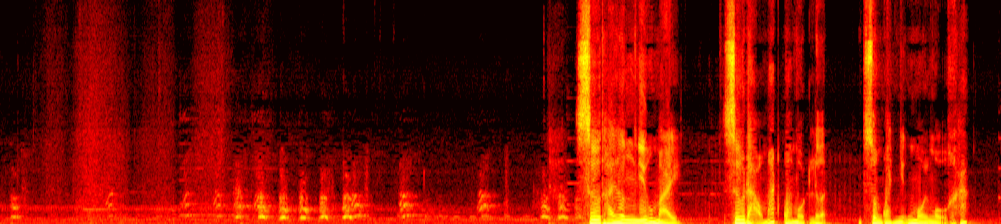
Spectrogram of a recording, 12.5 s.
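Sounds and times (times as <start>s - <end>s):
distant dog barking: 0.0s - 0.4s, 1.2s - 7.4s
speech: 7.4s - 12.2s.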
